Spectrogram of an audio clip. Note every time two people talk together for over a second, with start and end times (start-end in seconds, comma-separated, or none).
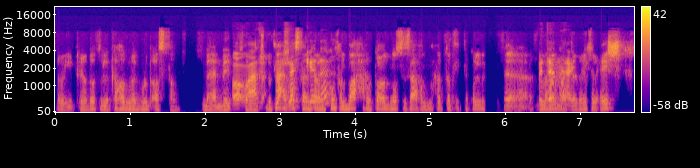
2.4-3.8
